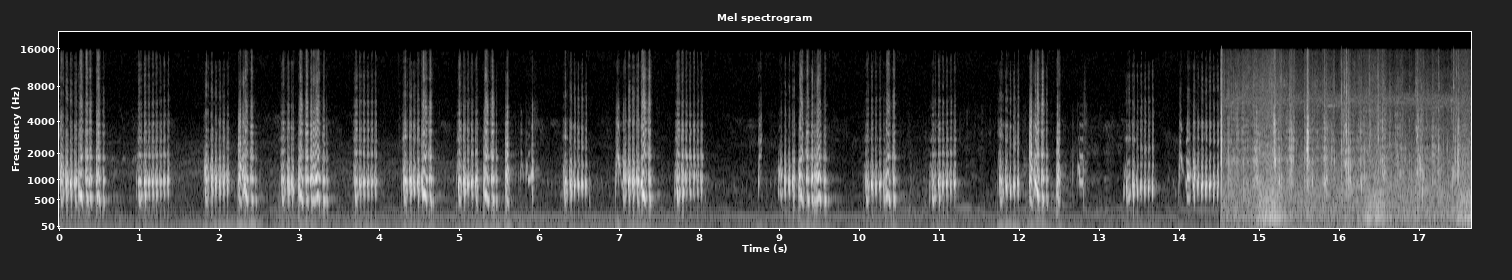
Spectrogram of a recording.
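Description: Bronze turkey tom gobbling in short repeated calls, about two a second, with a brief pause about eight seconds in. From about fourteen seconds in, a giant panda chewing and rustling bamboo.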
